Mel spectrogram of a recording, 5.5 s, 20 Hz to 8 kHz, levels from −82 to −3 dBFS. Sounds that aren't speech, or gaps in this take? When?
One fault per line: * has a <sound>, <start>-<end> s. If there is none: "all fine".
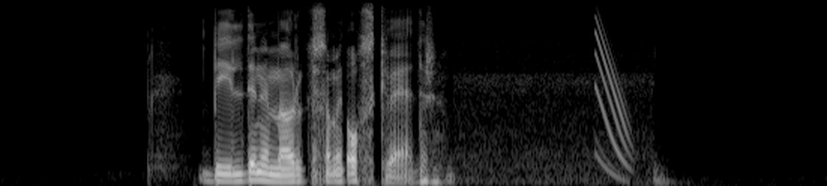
* has a chirp, 4.0-4.3 s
